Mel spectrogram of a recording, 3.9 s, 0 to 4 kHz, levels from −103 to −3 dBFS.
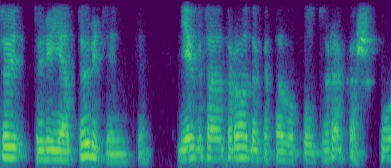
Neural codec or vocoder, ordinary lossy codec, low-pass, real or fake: none; Opus, 64 kbps; 3.6 kHz; real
